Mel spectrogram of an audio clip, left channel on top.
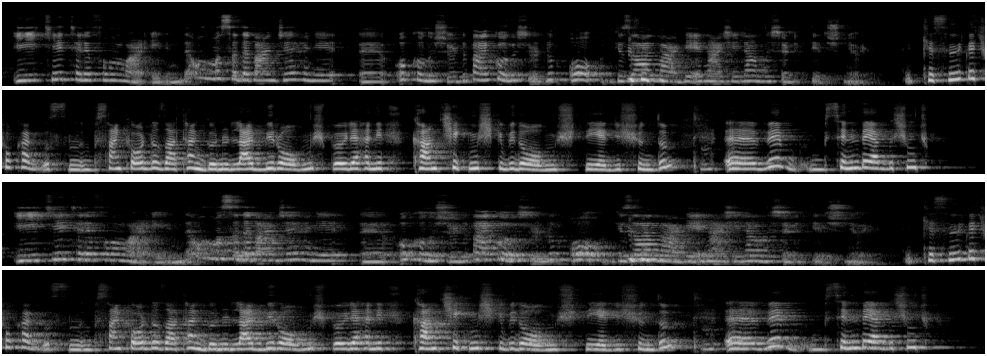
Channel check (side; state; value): both; normal; correlation 0.16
